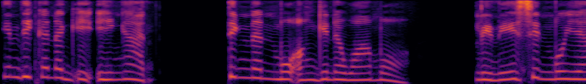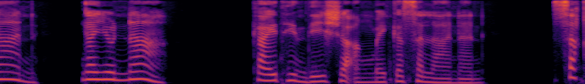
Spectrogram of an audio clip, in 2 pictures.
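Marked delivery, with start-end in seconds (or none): 0.0-5.6 angry scolding. A narrator's reading. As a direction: bark the orders at her. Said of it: "sigaw agad ni Mateo".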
